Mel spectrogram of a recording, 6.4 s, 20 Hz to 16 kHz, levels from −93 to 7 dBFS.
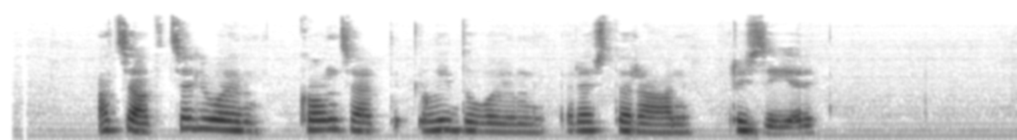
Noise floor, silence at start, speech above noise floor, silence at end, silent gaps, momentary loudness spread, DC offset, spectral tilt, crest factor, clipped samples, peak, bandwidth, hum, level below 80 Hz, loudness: -57 dBFS; 0.6 s; 34 dB; 1.3 s; none; 11 LU; under 0.1%; -6 dB/octave; 20 dB; under 0.1%; -4 dBFS; 11 kHz; 50 Hz at -45 dBFS; -72 dBFS; -24 LUFS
